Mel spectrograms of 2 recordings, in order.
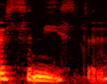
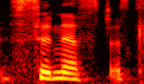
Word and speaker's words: Sonesta: At the Clift Royal Sonesta Hotel in San Francisco. And did I say, is it Sonesta or Sonista? – Sonesta, correct.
